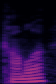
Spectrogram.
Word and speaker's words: Kamala: then second of all her name is pronounced kamla uh and then third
